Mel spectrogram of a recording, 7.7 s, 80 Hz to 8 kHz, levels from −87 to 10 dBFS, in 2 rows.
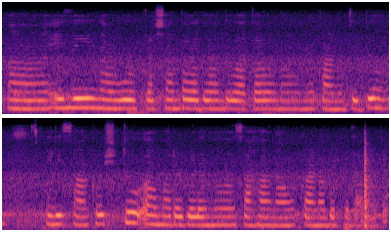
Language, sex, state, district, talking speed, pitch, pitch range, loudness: Kannada, female, Karnataka, Dakshina Kannada, 100 wpm, 220 Hz, 215-235 Hz, -20 LUFS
